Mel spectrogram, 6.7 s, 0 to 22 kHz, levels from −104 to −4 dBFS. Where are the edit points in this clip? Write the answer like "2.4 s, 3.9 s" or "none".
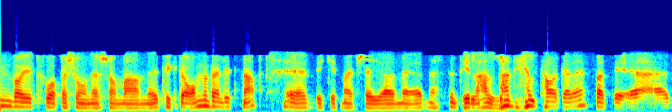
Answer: none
